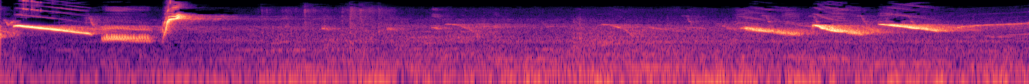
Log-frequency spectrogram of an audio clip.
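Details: Morning song of a trinca-ferro (Saltator similis) of the Baruc song style: a loud falling whistle, a lower note and a sharp upslur, a pause, then three descending slurred whistles closing the phrase, with faint low background hum.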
